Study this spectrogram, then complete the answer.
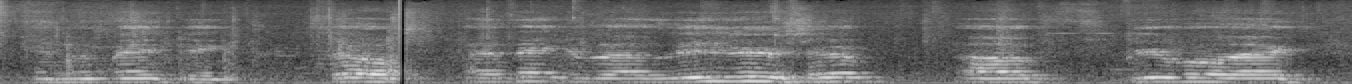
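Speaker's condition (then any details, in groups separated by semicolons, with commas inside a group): ALS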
